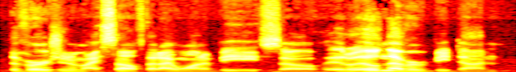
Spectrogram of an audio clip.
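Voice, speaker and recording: Man, late thirties, lowish voice, bright tone, guest on a video call. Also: a little fast. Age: 30s. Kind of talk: casual livestream chat.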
